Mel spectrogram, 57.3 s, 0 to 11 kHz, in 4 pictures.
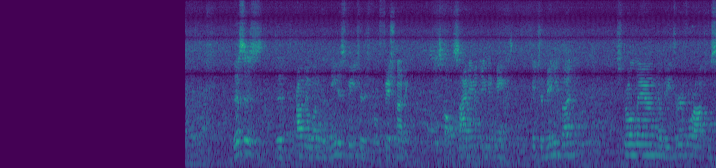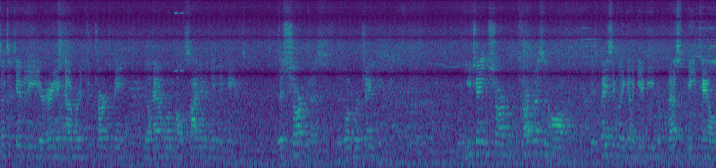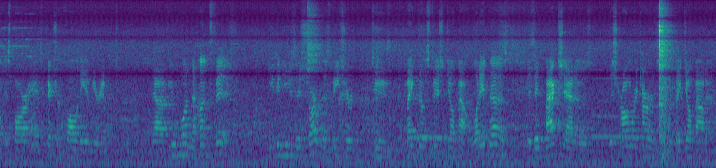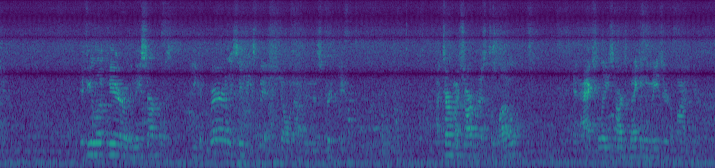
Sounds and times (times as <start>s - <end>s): Speech: 3.7s - 22.8s, 23.4s - 31.0s, 31.7s - 33.4s, 34.0s - 43.2s, 44.5s - 51.0s, 51.6s - 53.5s, 54.4s - 57.0s.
